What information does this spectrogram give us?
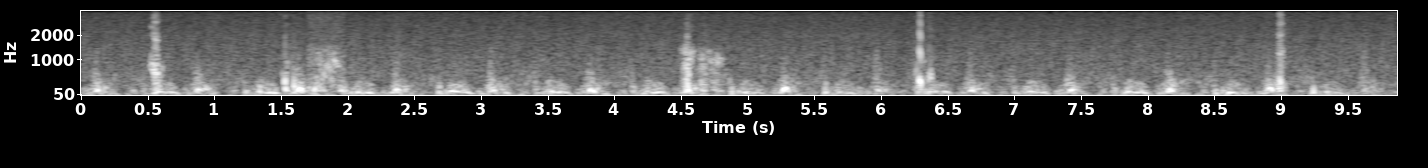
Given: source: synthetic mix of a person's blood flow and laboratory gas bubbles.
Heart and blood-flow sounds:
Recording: Doppler ultrasound of blood flow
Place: precordium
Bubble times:
0.51-0.62 s: bubbles
1.49-1.65 s: bubbles
1.69-1.98 s: bubbles
4.48-4.83 s: bubbles
6.25-6.40 s: bubbles
8.94-9.04 s: bubbles
From the record:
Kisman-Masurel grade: 123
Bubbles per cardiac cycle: 1 to 2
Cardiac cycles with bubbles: 10 to 50%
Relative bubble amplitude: loud (0.450 to 0.775)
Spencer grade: 2 (many but less than half of the cardiac periods contain bubble signals, singularly or in groups)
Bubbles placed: anywhere in the cardiac cycle

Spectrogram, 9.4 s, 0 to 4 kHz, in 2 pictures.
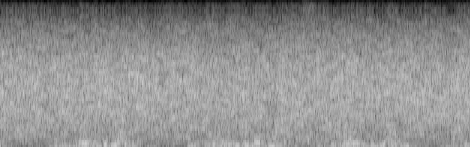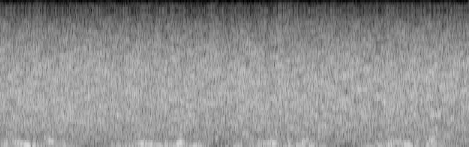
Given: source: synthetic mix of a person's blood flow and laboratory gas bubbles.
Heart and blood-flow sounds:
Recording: Doppler ultrasound of blood flow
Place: precordium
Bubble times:
2.82-3.18 s: bubbles
7.44-7.51 s: bubbles
7.55-7.63 s: bubbles
From the record:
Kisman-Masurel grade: 121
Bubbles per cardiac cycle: 1 to 2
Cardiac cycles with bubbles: 10 to 50%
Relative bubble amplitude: barely perceptible (0.100 to 0.250)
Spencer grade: 2 (many but less than half of the cardiac periods contain bubble signals, singularly or in groups)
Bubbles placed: anywhere in the cardiac cycle

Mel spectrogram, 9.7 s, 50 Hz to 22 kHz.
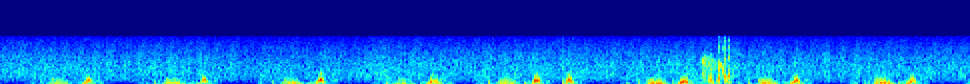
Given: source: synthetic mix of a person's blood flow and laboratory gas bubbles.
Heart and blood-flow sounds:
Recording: Doppler ultrasound of blood flow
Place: precordium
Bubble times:
7.00-7.40 s: bubbles
From the record:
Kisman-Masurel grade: 212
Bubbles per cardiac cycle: several, 3 to 8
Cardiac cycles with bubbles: 1 to 10%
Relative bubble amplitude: moderate (0.250 to 0.450)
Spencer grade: 1 (occasional bubble signal discernible with the cardiac motion signal, with majority of cardiac periods free of bubbles)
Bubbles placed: only in the low amplitude regions of the cardiac cycle

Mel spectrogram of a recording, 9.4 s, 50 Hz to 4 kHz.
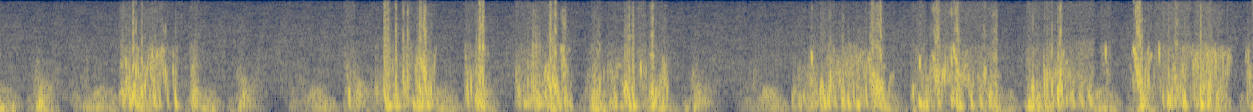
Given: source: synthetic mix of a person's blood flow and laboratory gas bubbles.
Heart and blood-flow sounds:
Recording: Doppler ultrasound of blood flow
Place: precordium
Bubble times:
0.90-1.38 s: bubbles
1.42-1.52 s: bubbles
2.58-2.67 s: bubbles
2.79-3.30 s: bubbles
3.48-3.68 s: bubbles
3.85-4.31 s: bubbles
4.44-5.04 s: bubbles
5.94-6.72 s: bubbles
6.83-7.53 s: bubbles
7.69-8.22 s: bubbles
8.26-8.34 s: bubbles
8.47-9.25 s: bubbles
9.34-9.40 s: bubbles
From the record:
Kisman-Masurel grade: 333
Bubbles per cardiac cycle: rolling drumbeat, 9 or more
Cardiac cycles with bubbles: 50 to 99%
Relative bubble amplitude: loud (0.450 to 0.775)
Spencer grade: 3 (all of the cardiac periods contain showers or single bubble signals, but not dominating or overriding the cardiac motion signals)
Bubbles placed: anywhere in the cardiac cycle

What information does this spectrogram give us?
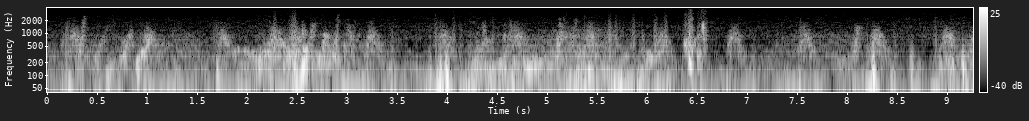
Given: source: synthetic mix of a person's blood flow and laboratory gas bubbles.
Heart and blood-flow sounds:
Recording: Doppler ultrasound of blood flow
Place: subclavian vein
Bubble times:
6.36-6.62 s: bubbles
From the record:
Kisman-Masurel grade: 123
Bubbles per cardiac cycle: 1 to 2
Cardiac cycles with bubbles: 10 to 50%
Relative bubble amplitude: loud (0.450 to 0.775)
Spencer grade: 2 (many but less than half of the cardiac periods contain bubble signals, singularly or in groups)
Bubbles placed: anywhere in the cardiac cycle

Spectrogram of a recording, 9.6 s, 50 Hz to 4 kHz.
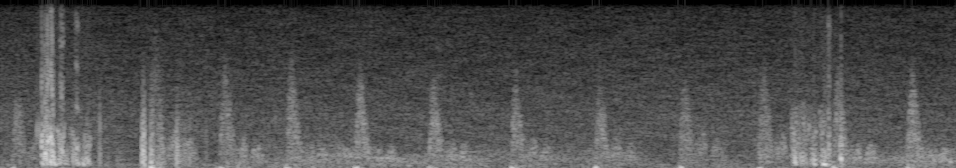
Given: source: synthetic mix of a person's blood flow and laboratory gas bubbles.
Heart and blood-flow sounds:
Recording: Doppler ultrasound of blood flow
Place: subclavian vein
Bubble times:
0.33-0.92 s: bubbles
7.90-8.46 s: bubbles
From the record:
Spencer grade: 2 (many but less than half of the cardiac periods contain bubble signals, singularly or in groups)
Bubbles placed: anywhere in the cardiac cycle

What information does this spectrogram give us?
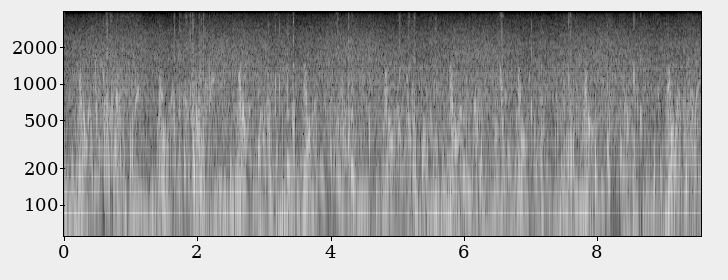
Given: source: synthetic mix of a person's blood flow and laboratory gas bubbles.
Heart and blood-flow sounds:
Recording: Doppler ultrasound of blood flow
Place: precordium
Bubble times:
0.00-0.06 s: bubbles
0.43-1.17 s: bubbles
1.58-2.28 s: bubbles
2.88-3.49 s: bubbles
3.96-4.41 s: bubbles
4.45-4.50 s: bubbles
4.54-4.62 s: bubbles
4.97-5.29 s: bubbles
5.34-5.75 s: bubbles
5.92-6.09 s: bubbles
6.21-6.36 s: bubbles
6.43-6.70 s: bubbles
6.93-7.09 s: bubbles
7.13-7.20 s: bubbles
7.33-7.74 s: bubbles
7.92-8.03 s: bubbles
8.11-8.25 s: bubbles
8.32-8.44 s: bubbles
8.51-8.69 s: bubbles
8.80-8.95 s: bubbles
9.20-9.53 s: bubbles
From the record:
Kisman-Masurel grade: 342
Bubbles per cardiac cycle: rolling drumbeat, 9 or more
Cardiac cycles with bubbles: 100%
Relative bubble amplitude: moderate (0.250 to 0.450)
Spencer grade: 3 (all of the cardiac periods contain showers or single bubble signals, but not dominating or overriding the cardiac motion signals)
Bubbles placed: only in the low amplitude regions of the cardiac cycle

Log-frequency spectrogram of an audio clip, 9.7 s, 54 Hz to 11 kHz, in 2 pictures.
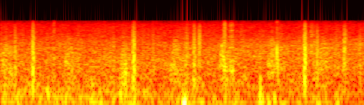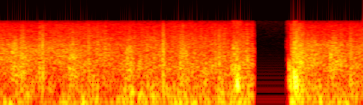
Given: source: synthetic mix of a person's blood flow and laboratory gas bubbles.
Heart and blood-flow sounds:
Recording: Doppler ultrasound of blood flow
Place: subclavian vein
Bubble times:
2.94-3.14 s: bubbles
3.67-3.74 s: bubbles
7.95-8.09 s: bubbles
8.68-8.86 s: bubbles
From the record:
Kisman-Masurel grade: 122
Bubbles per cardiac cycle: 1 to 2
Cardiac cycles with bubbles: 10 to 50%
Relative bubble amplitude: moderate (0.250 to 0.450)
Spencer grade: 2 (many but less than half of the cardiac periods contain bubble signals, singularly or in groups)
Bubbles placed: anywhere in the cardiac cycle

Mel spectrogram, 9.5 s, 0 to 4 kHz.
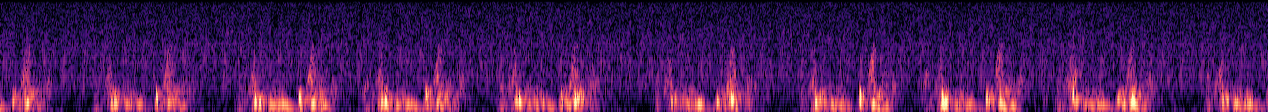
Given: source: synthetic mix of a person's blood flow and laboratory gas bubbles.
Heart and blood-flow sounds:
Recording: Doppler ultrasound of blood flow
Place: precordium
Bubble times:
8.00-8.11 s: bubbles
From the record:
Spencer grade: 1 (occasional bubble signal discernible with the cardiac motion signal, with majority of cardiac periods free of bubbles)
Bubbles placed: only in the low amplitude regions of the cardiac cycle

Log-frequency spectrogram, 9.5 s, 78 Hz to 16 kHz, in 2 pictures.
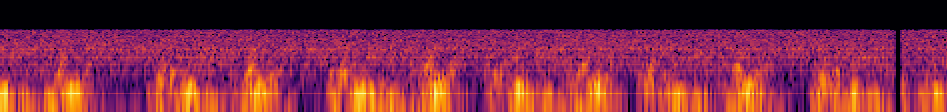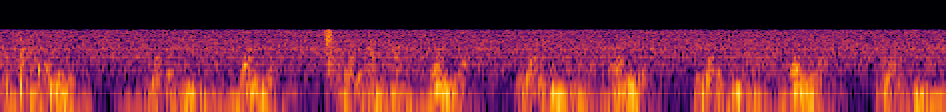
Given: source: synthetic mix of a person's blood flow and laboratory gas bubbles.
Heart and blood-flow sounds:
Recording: Doppler ultrasound of blood flow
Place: precordium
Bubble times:
4.74-5.08 s: bubbles
From the record:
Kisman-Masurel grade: 212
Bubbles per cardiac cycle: several, 3 to 8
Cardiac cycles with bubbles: 1 to 10%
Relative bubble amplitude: moderate (0.250 to 0.450)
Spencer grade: 1 (occasional bubble signal discernible with the cardiac motion signal, with majority of cardiac periods free of bubbles)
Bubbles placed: anywhere in the cardiac cycle

